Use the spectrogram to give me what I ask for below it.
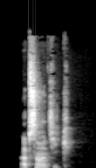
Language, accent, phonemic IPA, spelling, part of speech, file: French, France, /ap.sɛ̃.tik/, absinthique, adjective, LL-Q150 (fra)-absinthique.wav
- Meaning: containing wormwood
